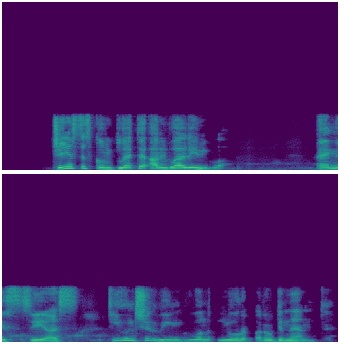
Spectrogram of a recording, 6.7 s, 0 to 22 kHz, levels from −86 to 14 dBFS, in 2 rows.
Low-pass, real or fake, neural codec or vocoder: 7.2 kHz; fake; codec, 16 kHz, 1 kbps, FunCodec, trained on LibriTTS, 50 frames a second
